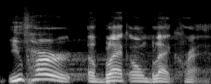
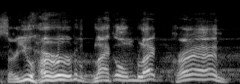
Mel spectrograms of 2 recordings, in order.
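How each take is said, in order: First: It is said in his normal speaking voice. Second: It is said in a put-on pastor's voice.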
